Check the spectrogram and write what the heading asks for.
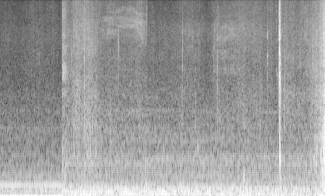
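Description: Electric trolling motor of a bass boat humming steadily. Its pitch changes about a second in, and there are two brief sharp clicks.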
